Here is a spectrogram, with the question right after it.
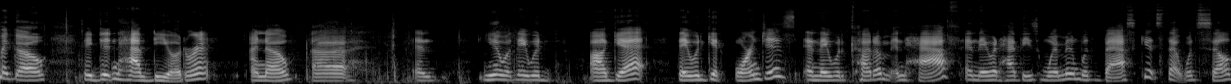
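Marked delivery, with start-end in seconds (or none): none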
